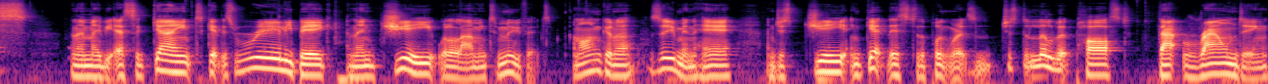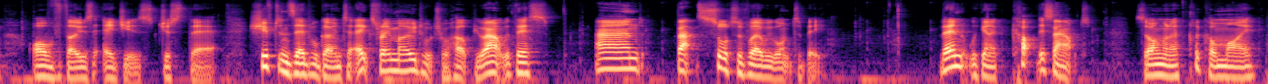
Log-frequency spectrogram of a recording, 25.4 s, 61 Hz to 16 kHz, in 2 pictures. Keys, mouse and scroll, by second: 6.7 middle drag, 12.2 middle drag, 17.6 middle drag, 17.9-18.4 middle drag, 18.9 middle drag, 19.3-20.7 middle drag, 21.3 middle click, 21.9-22.6 middle drag, 23.2-23.6 middle drag, 23.8 middle click, 24.3 click, 24.7 middle drag, 25.1-25.3 middle drag.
